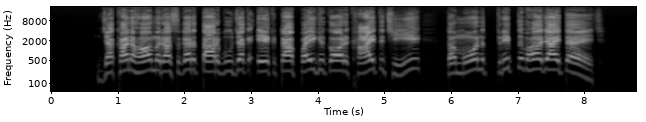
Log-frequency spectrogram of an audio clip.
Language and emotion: Maithili, happy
